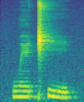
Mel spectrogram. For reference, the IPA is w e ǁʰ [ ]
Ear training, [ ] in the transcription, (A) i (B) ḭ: A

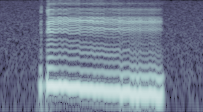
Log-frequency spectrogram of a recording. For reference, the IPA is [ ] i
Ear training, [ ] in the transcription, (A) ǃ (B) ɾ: B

